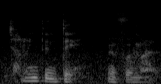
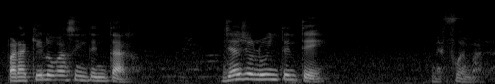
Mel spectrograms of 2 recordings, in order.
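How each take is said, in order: First: Near-whispered defeat. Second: Defeated quiet quote. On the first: Repeating the discouraged words. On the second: Voicing a discouraged person. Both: Retold or imitated.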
